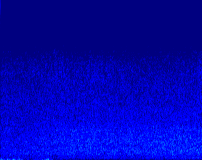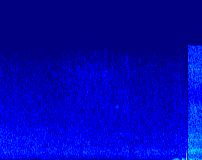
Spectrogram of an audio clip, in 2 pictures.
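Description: Faint wind outdoors: low rumbles of wind on the microphone in the first second, then a soft, steady hiss.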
